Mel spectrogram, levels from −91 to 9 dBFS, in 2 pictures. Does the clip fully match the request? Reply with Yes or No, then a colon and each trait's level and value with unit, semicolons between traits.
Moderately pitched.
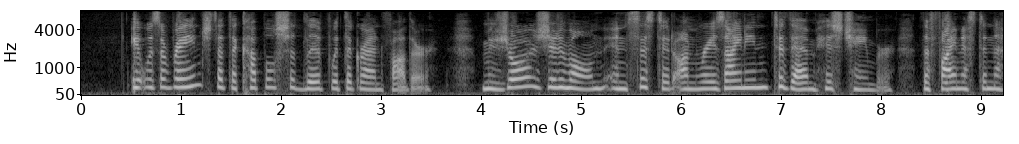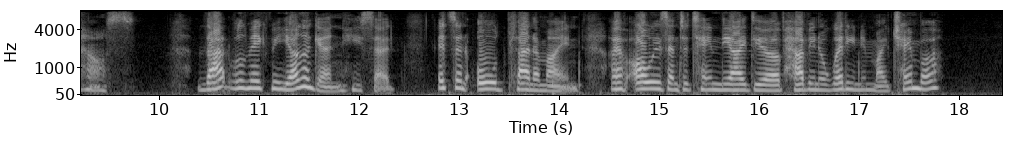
No: high, 240 Hz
